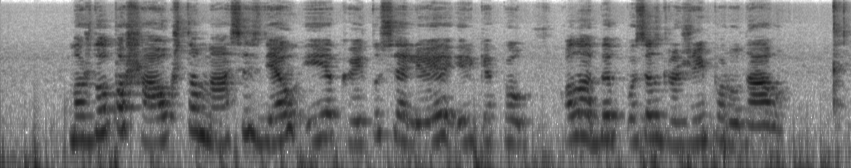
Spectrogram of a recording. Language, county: Lithuanian, Tauragė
